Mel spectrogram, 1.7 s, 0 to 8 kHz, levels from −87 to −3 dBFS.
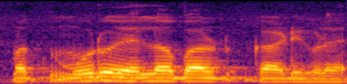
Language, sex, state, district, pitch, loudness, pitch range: Kannada, male, Karnataka, Bellary, 115 Hz, -13 LUFS, 105-120 Hz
